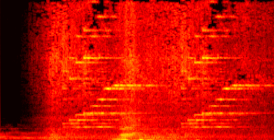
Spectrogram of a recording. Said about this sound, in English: Ah, I love that sound. That's the sound of wishing on shooting stars in Animal Crossing which I played a lot of at the beginning of the pandemic.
